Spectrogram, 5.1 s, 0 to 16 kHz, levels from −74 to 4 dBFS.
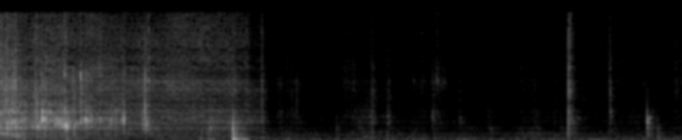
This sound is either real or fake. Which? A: fake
